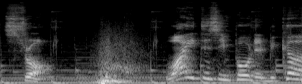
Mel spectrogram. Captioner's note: air swooshing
